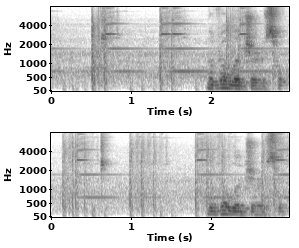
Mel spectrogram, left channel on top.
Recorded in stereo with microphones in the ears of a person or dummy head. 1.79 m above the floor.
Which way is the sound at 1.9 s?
75° left (ahead or behind).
